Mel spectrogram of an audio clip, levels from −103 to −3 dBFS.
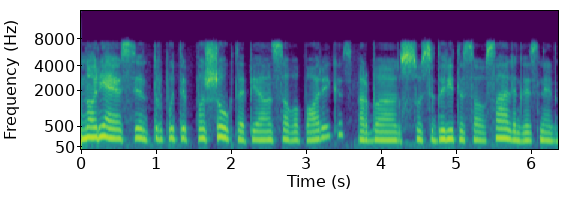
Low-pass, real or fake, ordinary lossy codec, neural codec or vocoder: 7.2 kHz; fake; Opus, 64 kbps; codec, 16 kHz, 16 kbps, FreqCodec, larger model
